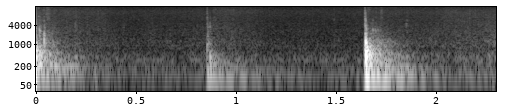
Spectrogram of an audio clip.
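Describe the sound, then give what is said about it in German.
Three soft, unhurried, polite knocks on a door, evenly spaced with brief pauses between them. The taps are gentle, with the last one slightly firmer. “Vornehm klopfen ist so.”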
